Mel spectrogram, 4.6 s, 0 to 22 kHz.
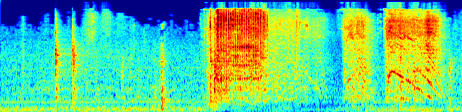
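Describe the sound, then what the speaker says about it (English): A power tool with a 21mm socket removes frame bolts on a 2014 Dodge Durango during a rear hitch installation, heard as loud whirring bursts over a steady background hum, close with no talking. "To remove all the bolts, we're going to be using a 21mm socket."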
